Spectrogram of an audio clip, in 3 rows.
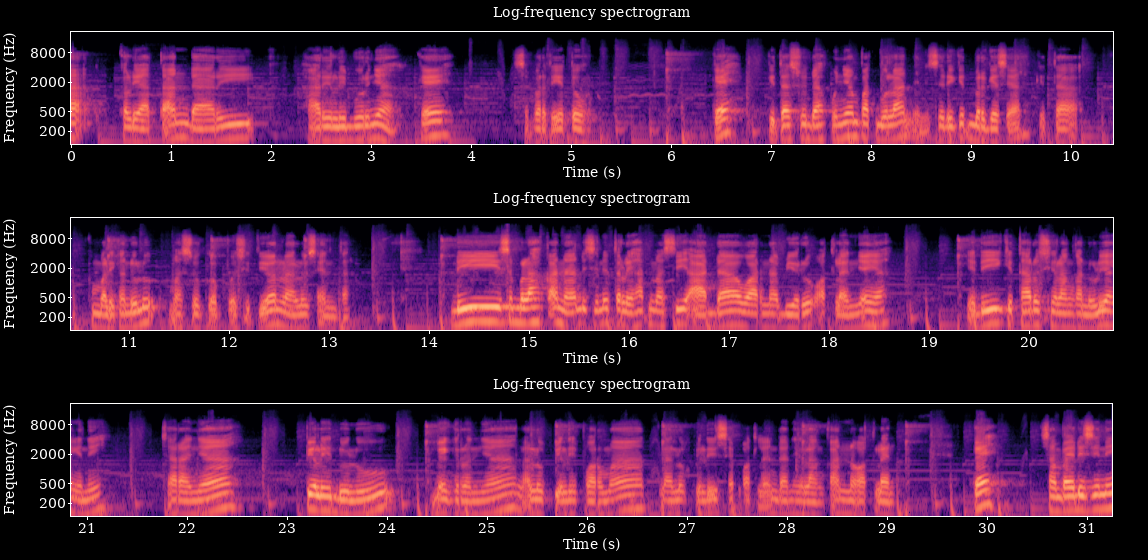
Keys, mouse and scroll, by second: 1.2 Left, 1.4 Delete, 4.7 ctrl+z, 5.8 click, 6.5-6.9 ctrl+scroll down 1, 10.6 click, 16.4 ctrl+scroll up 1, 19.2-22.5 drag, 24.3 click, 29.5-29.9 ctrl+scroll down 1.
